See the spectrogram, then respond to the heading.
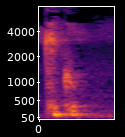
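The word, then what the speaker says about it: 聞く: In giapponese il verbo ascoltare, sentire, si pronuncia kiku.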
